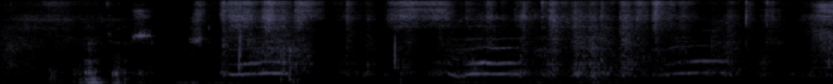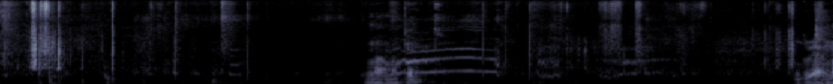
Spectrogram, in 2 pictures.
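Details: Ragdoll cats, a family of mother, grandmother and kittens acting funny at home, give a series of clear arched meows, each rising then falling, repeated every two to three seconds, mixed with Dutch speech and household bumps.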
